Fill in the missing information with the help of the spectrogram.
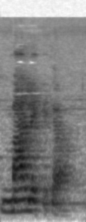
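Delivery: "maleta" stressed on the first syllable, MA; wrong stress, MÁleta. Shown as a demonstration. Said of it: "Porque no decimos maleta".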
